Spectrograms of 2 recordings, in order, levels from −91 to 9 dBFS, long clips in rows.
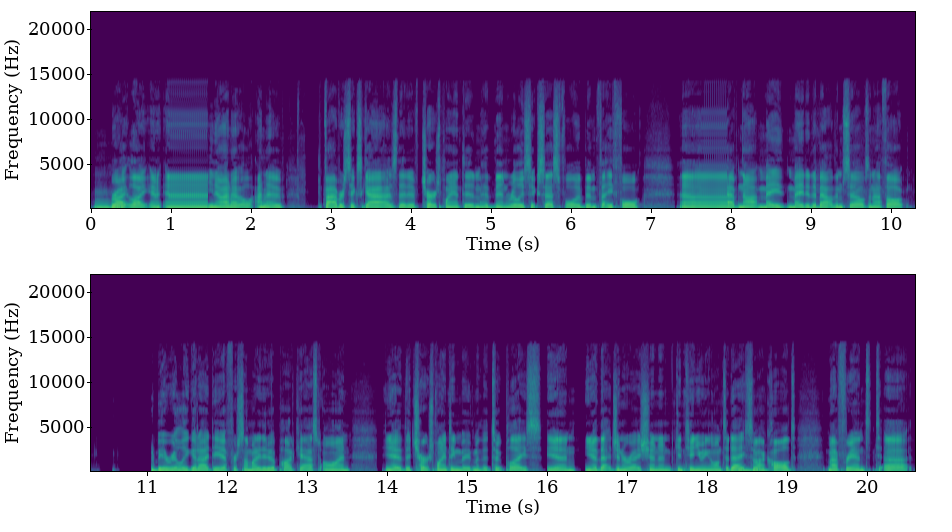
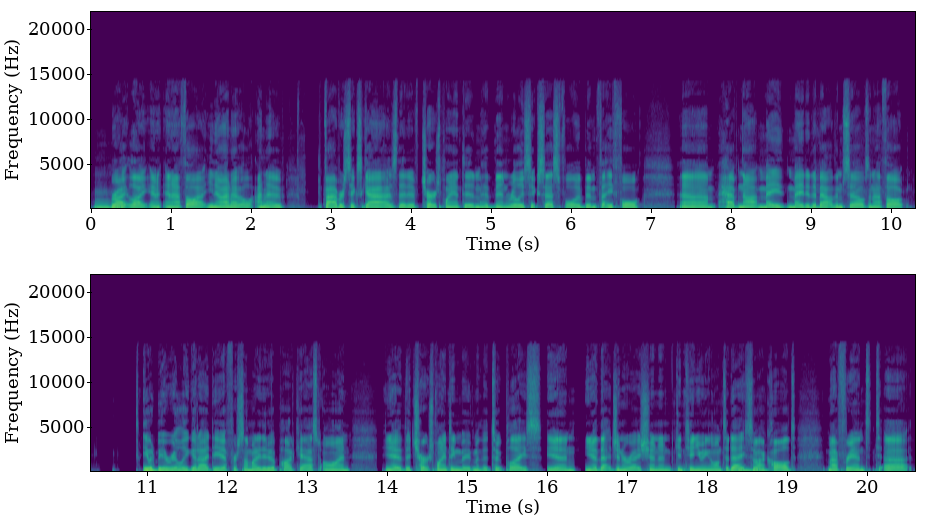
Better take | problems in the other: second | audio freezing; at 1 s, at 7.5 s and at 11 s

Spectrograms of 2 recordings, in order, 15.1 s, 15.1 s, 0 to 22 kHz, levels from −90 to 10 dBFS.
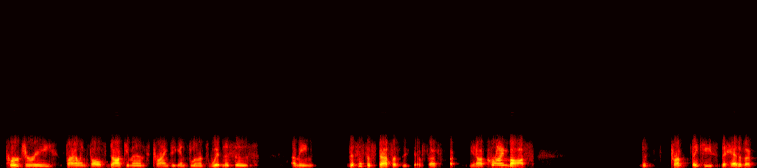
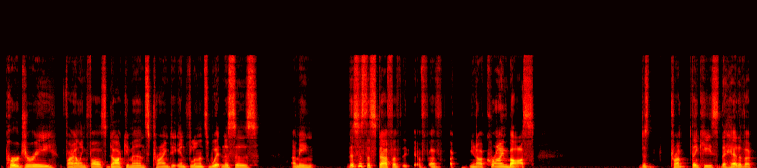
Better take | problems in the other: second | phone-call audio; poor line

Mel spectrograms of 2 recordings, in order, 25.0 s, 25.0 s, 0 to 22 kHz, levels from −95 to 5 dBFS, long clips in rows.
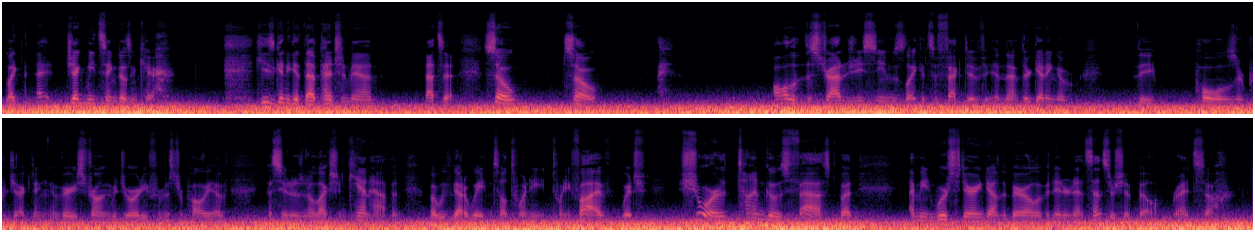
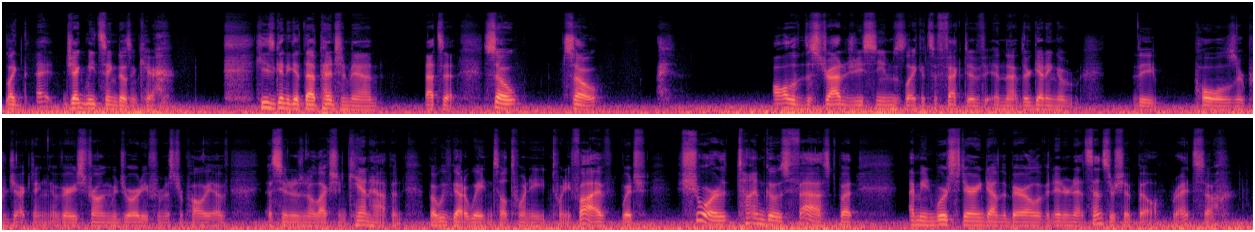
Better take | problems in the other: second | low rumble; loud; throughout; 1 dB below the speech; faint in the second

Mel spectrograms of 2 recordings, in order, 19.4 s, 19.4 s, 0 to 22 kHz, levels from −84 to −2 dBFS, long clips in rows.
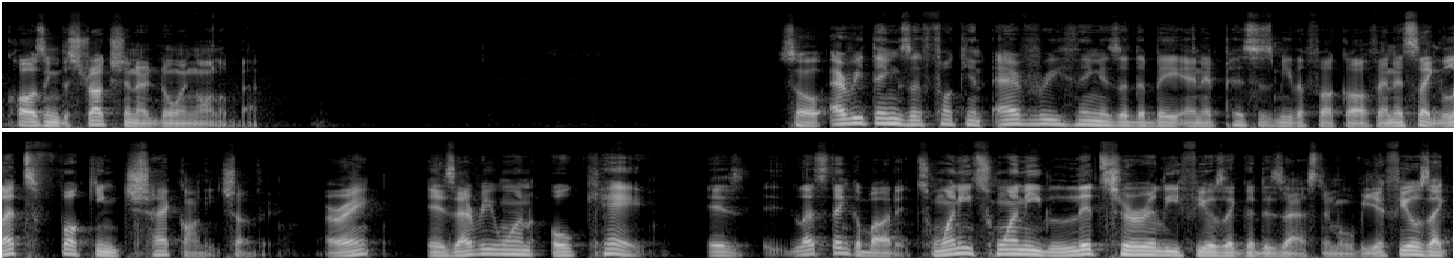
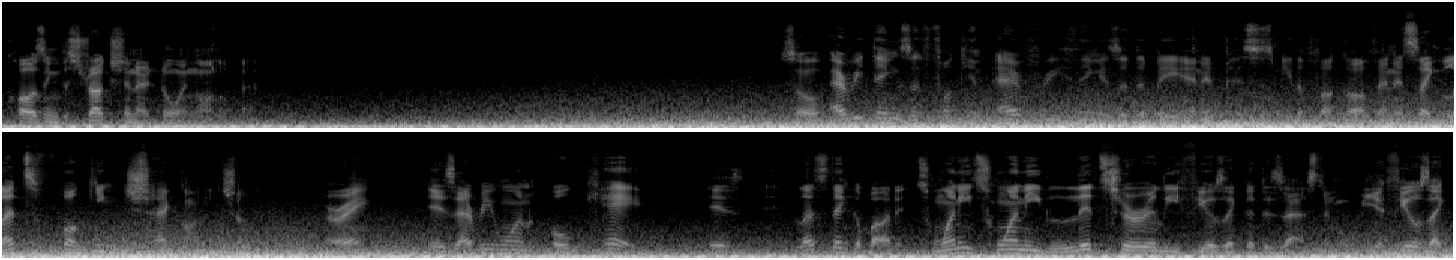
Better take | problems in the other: first | low rumble; loud; throughout; 2 dB below the speech

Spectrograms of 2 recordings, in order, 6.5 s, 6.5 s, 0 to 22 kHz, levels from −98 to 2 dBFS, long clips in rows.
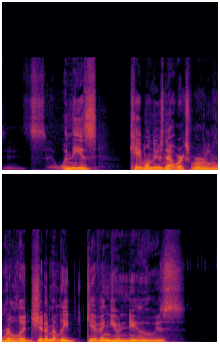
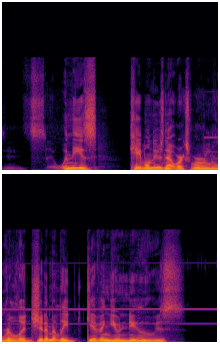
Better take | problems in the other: first | high-pitched whine; faint; from 3 s on; 4.5 kHz, 30 dB below the speech

